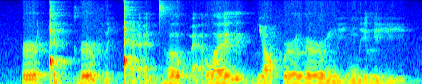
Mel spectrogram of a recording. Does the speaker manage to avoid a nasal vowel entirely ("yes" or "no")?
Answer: yes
